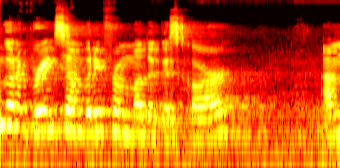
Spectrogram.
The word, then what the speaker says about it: Madagascar: I'll bring somebody from Mother's Car, I think. Sorry. I think I'm going to bring somebody from Madagascar.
